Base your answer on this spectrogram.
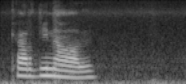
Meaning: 1. cardinal (official in Catholic Church) 2. cardinal, cardinalid (bird in the family Cardinalidae)
- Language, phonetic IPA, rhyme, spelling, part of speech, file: German, [ˌkaʁdiˈnaːl], -aːl, Kardinal, noun, De-Kardinal.ogg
